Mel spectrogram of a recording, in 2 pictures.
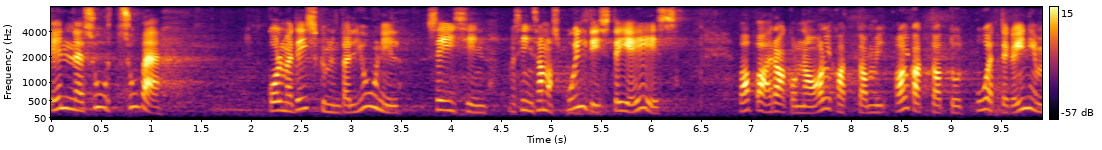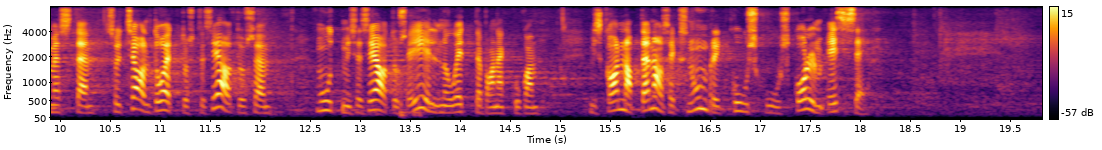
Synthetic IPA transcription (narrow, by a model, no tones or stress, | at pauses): e̞nːe̞suːrt̪suve | ko̞lme̞d̪ejst̪kymnend̪̥ɑljuːnʲil | se̞jsin | mɑsiːnsɑmːɑspulʲd̪̥ist̪e̞je̞e̞ːs | vɑb̥ɑe̞ɾɑko̞nːɑlɑɑlɡ̥ɑt̪ːˑɑt̪ːˑud̪̥puːe̞t̪ːˑe̞ɡ̥ɑinime̞st̪e̞so̞t̪ʲsiɑːlt̪o̞e̞t̪ːˑust̪e̞se̞ɑd̪̥use̞ | muːt̪ˑmise̞se̞ɑd̪̥use̞e̞ːlnɤwe̞t̪ːe̞pɑne̞kːˑuɡ̥ɑ | miskɑnːɑb̥̚t̪ænɑse̞ksnumb̥ɾit̪kuːskuːsko̞lme̞sːe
